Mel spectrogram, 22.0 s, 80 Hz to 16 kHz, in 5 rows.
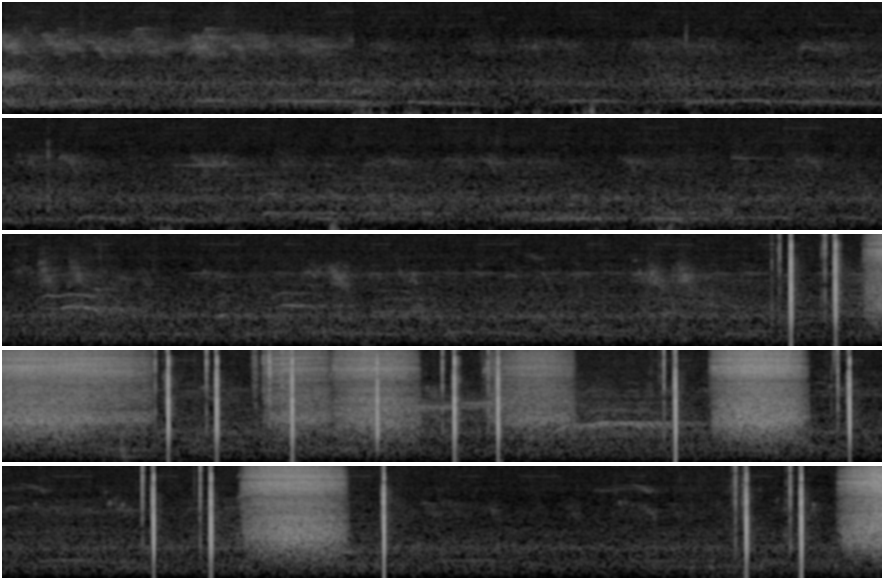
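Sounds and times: owl chicks bill snapping clicks: 12.7s - 17.5s, 18.3s - 19.6s, 21.2s - 22.0s
owl chicks hissing: 12.7s - 17.5s, 18.3s - 19.6s, 21.3s - 22.0s.

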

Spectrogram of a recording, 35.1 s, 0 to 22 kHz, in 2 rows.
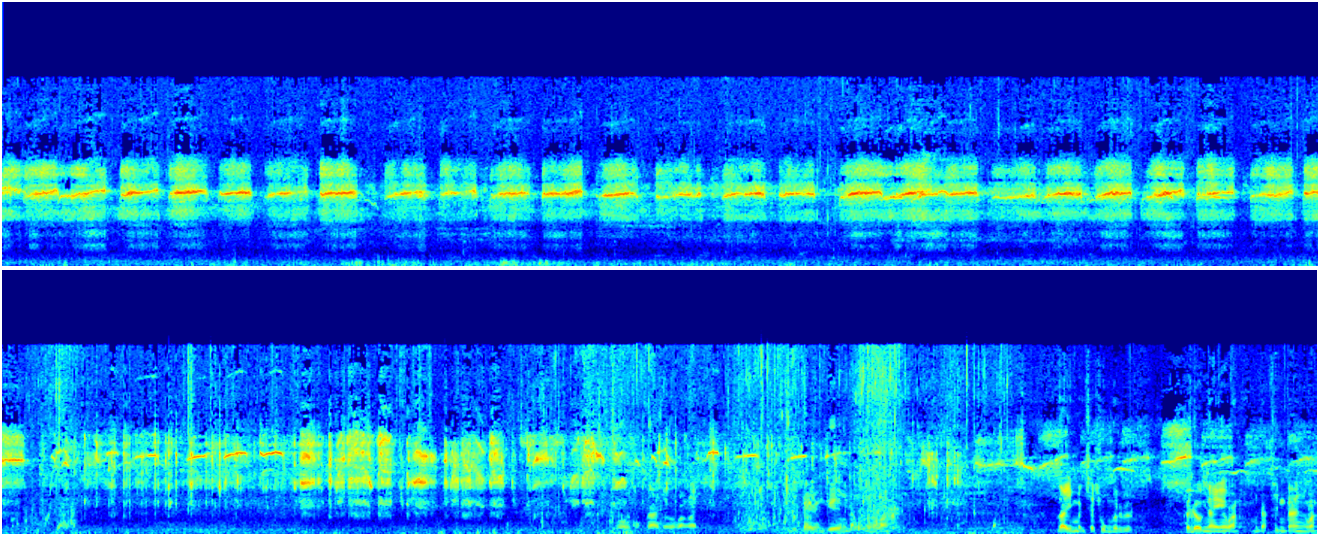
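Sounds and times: muddy water sloshing and splashing: 17.4s - 19.1s, 24.0s - 31.2s
high chirping call: 17.4s - 32.0s.

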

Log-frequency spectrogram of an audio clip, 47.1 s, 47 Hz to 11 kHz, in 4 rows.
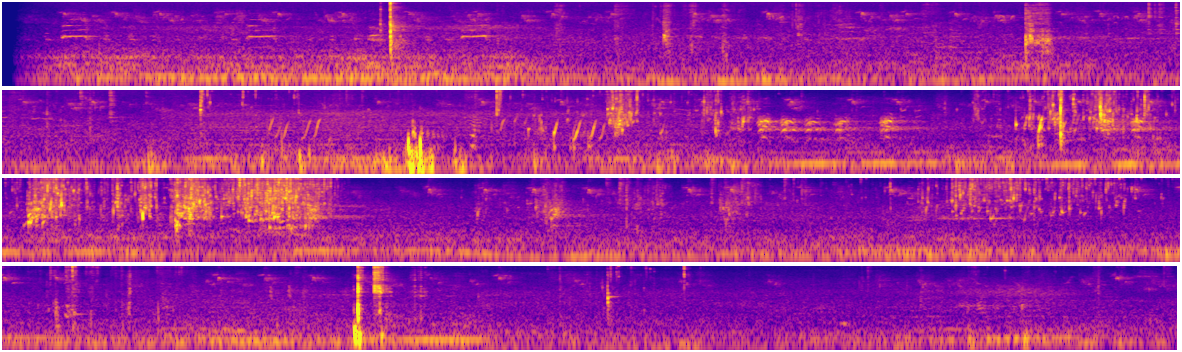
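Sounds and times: water sloshing and splashing: 10.2s - 19.7s, 21.2s - 27.0s, 28.2s - 36.2s, 40.9s - 42.2s.

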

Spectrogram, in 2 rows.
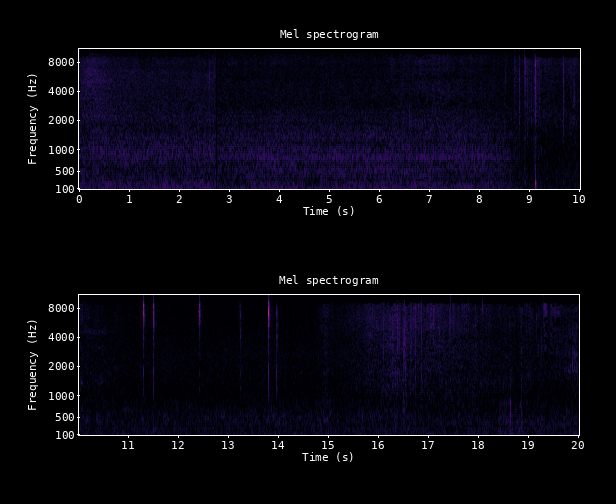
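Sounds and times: campfire crackling: 15.4s - 19.2s.

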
